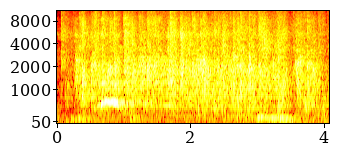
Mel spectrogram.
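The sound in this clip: An audience applauds to welcome a visual artist and poet on stage, with moderate, even clapping sustained throughout and a few scattered louder taps.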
